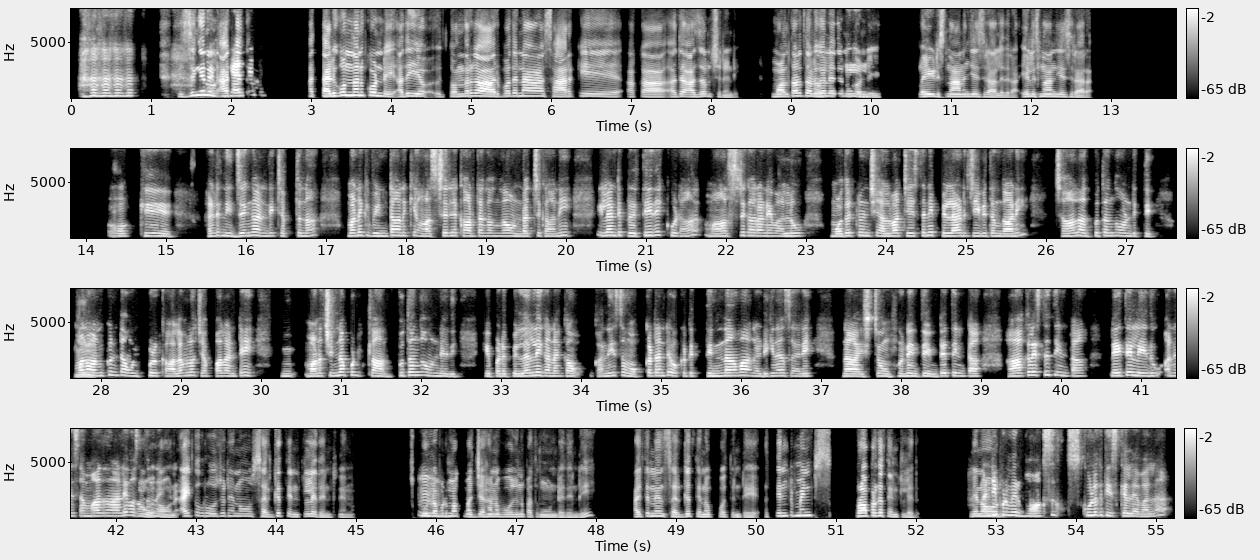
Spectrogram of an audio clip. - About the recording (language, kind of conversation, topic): Telugu, podcast, చిన్నప్పటి పాఠశాల రోజుల్లో చదువుకు సంబంధించిన ఏ జ్ఞాపకం మీకు ఆనందంగా గుర్తొస్తుంది?
- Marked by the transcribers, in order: chuckle; tapping; other background noise; laughing while speaking: "నేను తింటే తింటా"; in English: "మీన్స్ ప్రాపర్‌గా"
